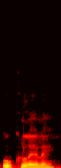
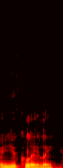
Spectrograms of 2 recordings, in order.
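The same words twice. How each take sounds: First: "ukulele" starting with a plain OO; OO-kulele pronunciation. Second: "ukulele" starting with a Y glide; YOO-kulele pronunciation. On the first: Host asks viewer how the screen name is said, OO-kulele. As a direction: say "ukulele" as oo-kuh-LAY-lee, with no Y. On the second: Host offers viewer the other name pronunciation, YOO-kulele. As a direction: say "ukulele" as yoo-kuh-LAY-lee. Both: Shown as a demonstration. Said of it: "Is it ukulele or ukulele?".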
